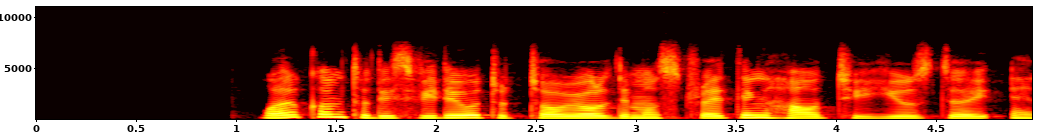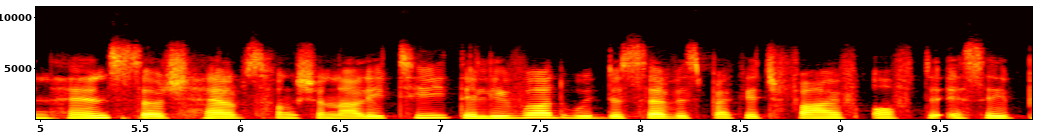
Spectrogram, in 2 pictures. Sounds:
speech

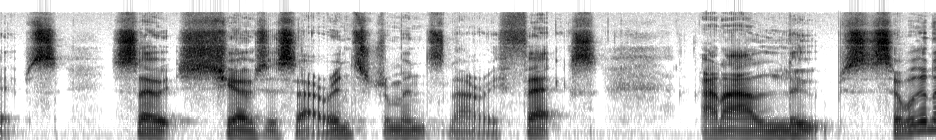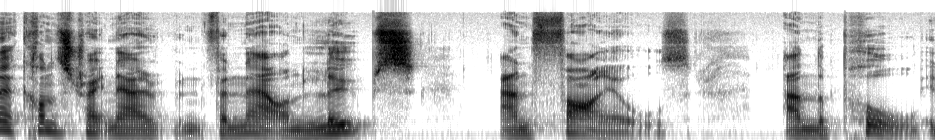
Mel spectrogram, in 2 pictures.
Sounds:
speech

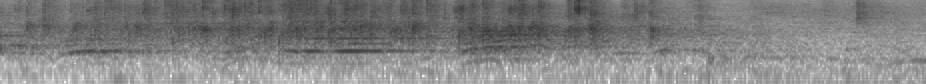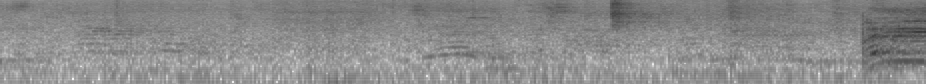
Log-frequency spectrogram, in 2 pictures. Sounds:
speech

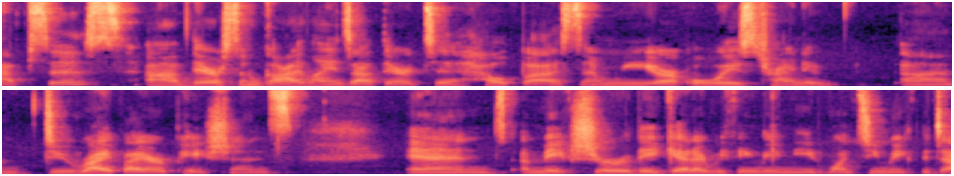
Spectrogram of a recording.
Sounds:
speech

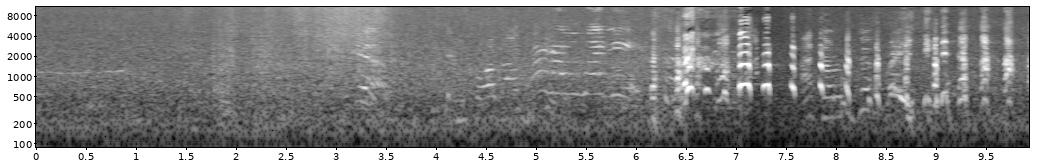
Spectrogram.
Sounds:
speech

